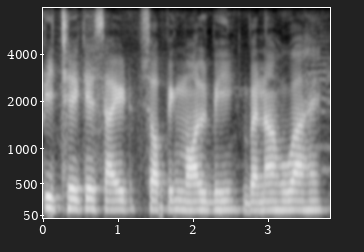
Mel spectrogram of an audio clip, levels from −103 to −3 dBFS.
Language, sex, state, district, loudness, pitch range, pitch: Hindi, male, Uttar Pradesh, Lucknow, -16 LUFS, 125-140 Hz, 130 Hz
